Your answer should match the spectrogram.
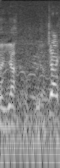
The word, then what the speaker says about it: Yakub: Now, both Steve, yeah, and also Yakub, so far mispronounced. No, Yakub.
